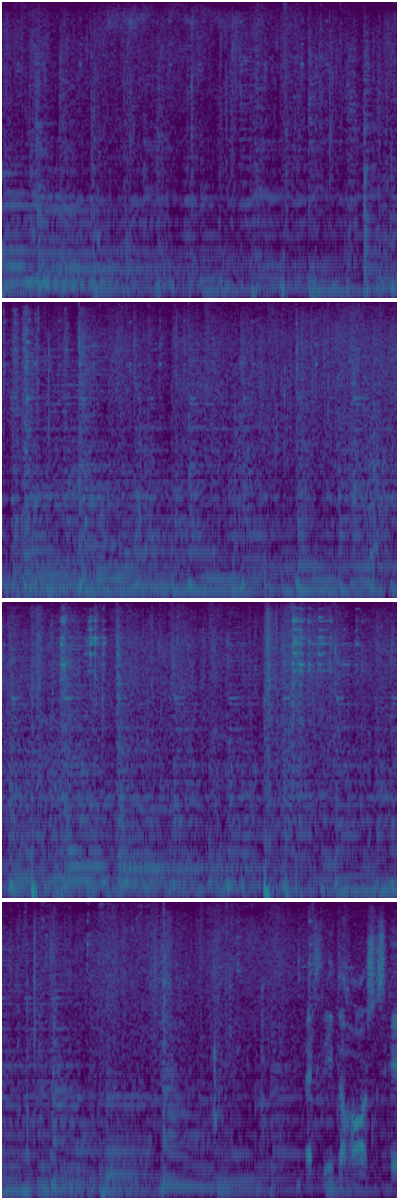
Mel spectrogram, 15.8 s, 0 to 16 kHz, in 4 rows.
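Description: Horses gallop along a road in the Red Dead Redemption 2 video game, a steady, fast clip-clop of hooves running throughout beneath character dialogue and background music.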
